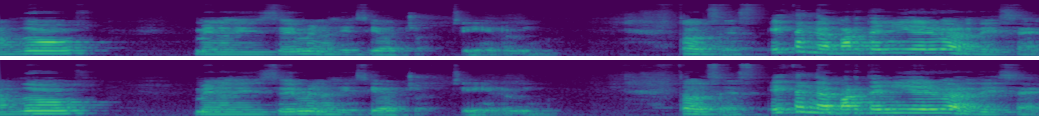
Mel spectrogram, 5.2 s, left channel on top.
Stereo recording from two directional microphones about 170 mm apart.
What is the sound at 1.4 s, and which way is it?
Speech, 50° right (ahead or behind).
